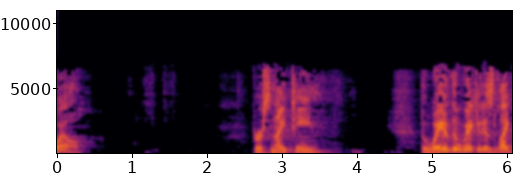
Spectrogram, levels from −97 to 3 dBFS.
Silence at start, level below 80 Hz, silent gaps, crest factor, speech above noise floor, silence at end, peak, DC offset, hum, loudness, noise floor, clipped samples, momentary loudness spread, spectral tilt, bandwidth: 0 s; -68 dBFS; 0.66-0.92 s, 1.71-1.98 s, 4.26-4.36 s; 24 dB; 42 dB; 0 s; -6 dBFS; under 0.1%; none; -25 LUFS; -67 dBFS; under 0.1%; 16 LU; -4.5 dB/octave; 7.2 kHz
